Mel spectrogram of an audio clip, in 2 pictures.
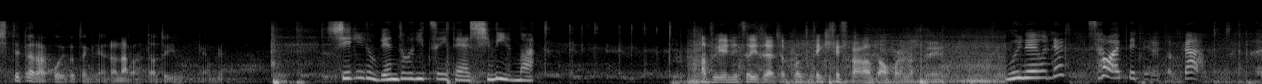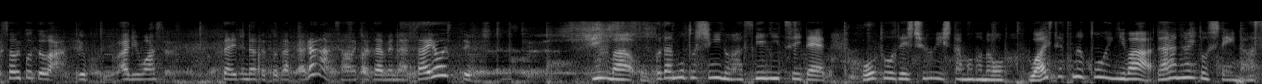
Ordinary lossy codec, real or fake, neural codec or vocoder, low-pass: none; fake; codec, 16 kHz, 0.8 kbps, ZipCodec; none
